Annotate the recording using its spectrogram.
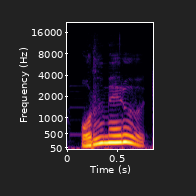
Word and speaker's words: オルメル: で、ショーを見た時に、オルメルって言うんですよ。えーとか思って。マジでえ、それ、正式の発音なんえ、オルメルっていうのみたいな感じでめっちゃこう、なんか、そわそわしてたんですよ。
